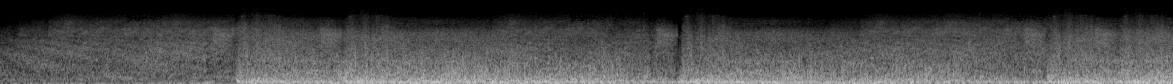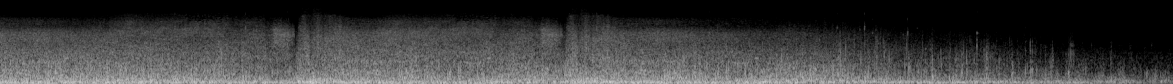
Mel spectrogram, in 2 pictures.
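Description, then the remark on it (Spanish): Heavy, continuous bombardment of explosions and artillery fire, a dense rumbling barrage that starts abruptly after a quiet moment and roars loudly for about twenty seconds before tapering slightly at the end. “se ha desatado, se ha desatado un ataque antibalístico contra el presidente del Partido Popular, José Luis Dalmao.”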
